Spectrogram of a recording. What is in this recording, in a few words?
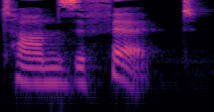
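"Toms effect", English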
